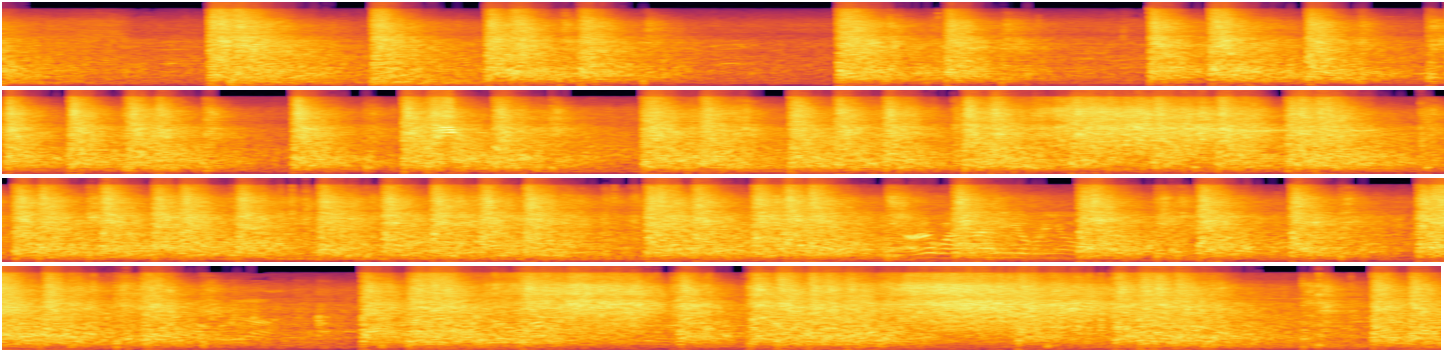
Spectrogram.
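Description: Fireworks bang and crackle in rapid bursts close by.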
